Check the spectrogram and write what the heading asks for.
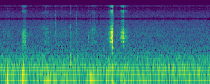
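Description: Faint, scattered clicks and taps, about half a dozen, the loudest about two and a quarter seconds in with a smaller one just after.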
